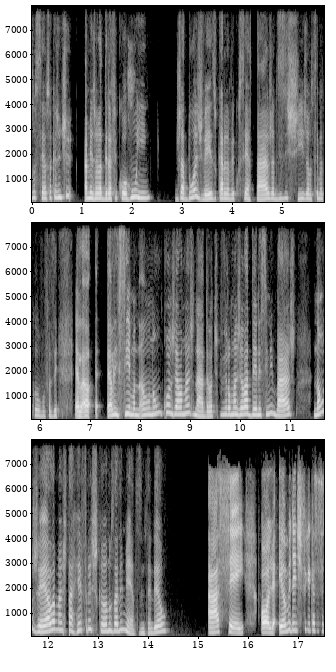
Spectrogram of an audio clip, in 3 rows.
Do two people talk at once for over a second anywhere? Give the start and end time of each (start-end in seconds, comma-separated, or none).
none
